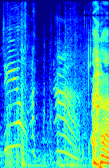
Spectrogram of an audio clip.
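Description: A body tumbles and thuds onto stone ground.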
